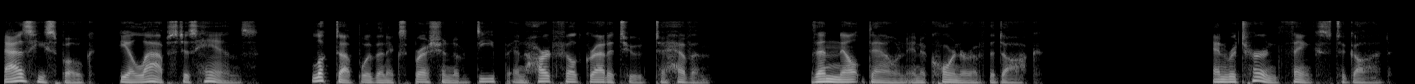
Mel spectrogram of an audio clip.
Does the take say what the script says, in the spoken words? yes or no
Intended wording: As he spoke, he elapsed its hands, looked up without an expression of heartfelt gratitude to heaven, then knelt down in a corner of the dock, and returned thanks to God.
no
